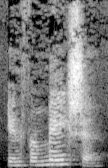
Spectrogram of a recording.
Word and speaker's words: information: stressed syllable right here the a information so we don't say in and we don't say m sh we don't say information we say information once again information and the final word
